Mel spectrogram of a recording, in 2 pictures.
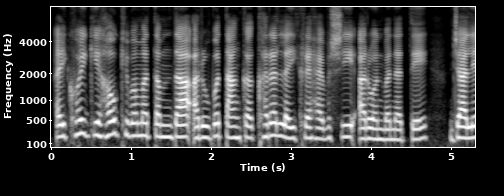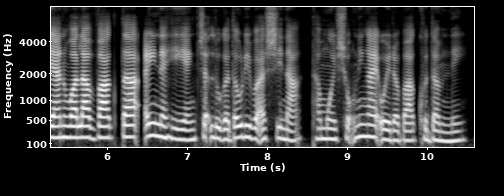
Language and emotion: Manipuri, neutral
